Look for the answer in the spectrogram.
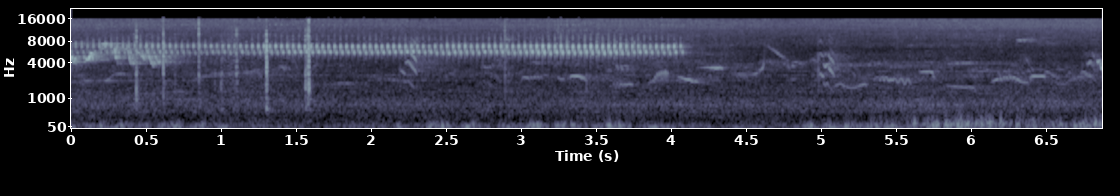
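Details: Reeling common grasshopper warbler, Totteridge Valley, 6 May 2017: a continuous high, sewing-machine-like mechanical trill holding one pitch for about four seconds, then stopping; sharp clicks near the start, other birds twittering afterward, low wind rumble.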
